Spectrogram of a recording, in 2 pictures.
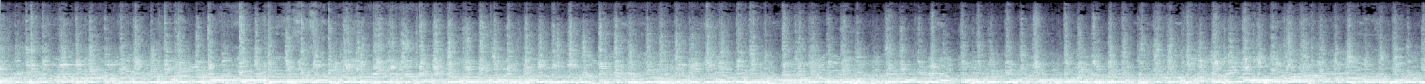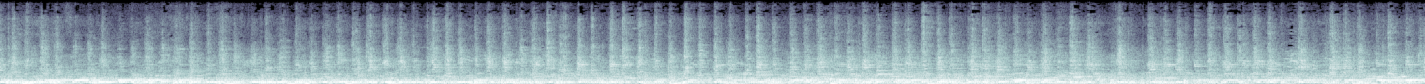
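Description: Loud, continuous percussion-led music with drums and rattles, keeping an unbroken rhythm.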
